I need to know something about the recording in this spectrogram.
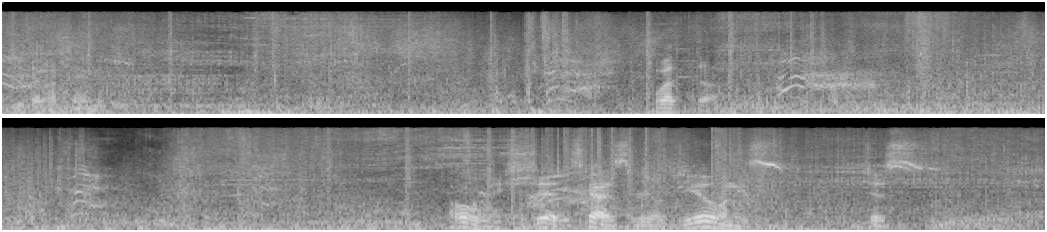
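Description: Magical blasts and explosions boom and crackle.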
